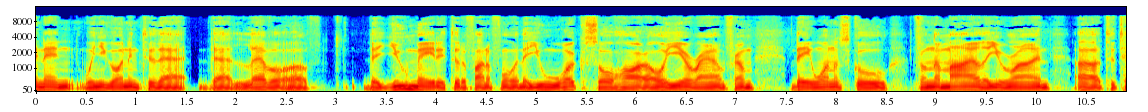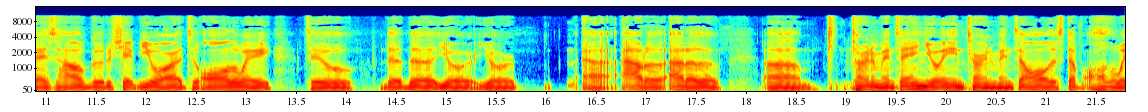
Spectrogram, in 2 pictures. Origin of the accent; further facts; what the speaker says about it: Puerto Rico; moved away; First Puerto Rican born and raised in Puerto Rico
